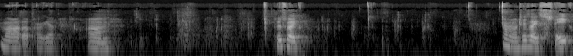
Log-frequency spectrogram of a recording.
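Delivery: chewing while talking; speaking between bites; mouth full. Real, not acted. Seen 0: Bites burger at -1, then talks with closed, working, full mouth.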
